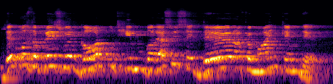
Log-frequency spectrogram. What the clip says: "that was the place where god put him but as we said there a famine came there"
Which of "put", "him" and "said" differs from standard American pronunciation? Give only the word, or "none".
none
